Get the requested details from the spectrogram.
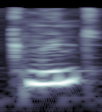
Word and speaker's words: Gmünd: Gerade zum Beispiel, wenn man sich das Wappen von Schwäbisch Gmünd, ja, das spricht man tatsächlich mit dem, auch wenn es mit einem G geschrieben wird, sehr mit einem sehr harten K, Gmünd, in Baden-Württemberg.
